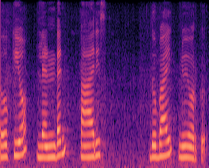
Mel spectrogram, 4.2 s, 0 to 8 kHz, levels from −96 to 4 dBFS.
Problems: none marked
